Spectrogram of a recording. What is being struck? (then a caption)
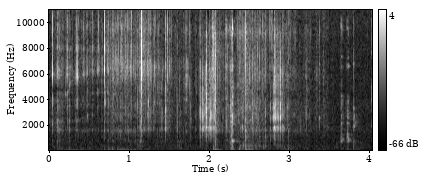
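Bar of soap. A utility knife blade scrapes and carves a hand-sized, solid purple bar of soap with a dark coating into slices. Dry, crisp scraping and crinkly crunches, bright and close, with sharp clicking snaps scattered through the cuts.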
